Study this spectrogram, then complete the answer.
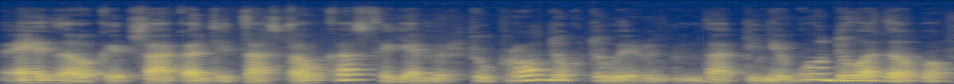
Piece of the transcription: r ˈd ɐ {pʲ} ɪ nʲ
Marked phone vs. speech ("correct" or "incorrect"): correct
